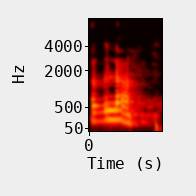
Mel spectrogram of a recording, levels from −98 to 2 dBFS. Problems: none marked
